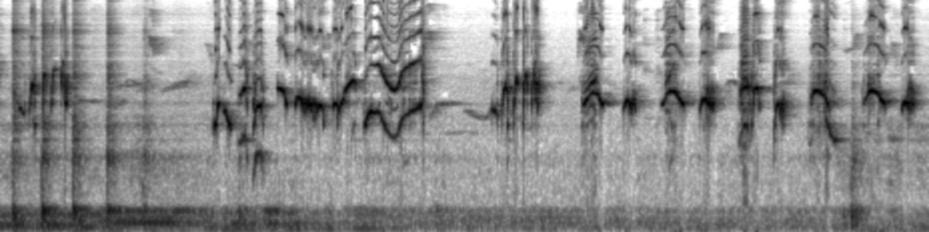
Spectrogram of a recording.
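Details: Oriental magpie-robin (kacer), caged, in a recording meant to stimulate caged birds to sing: lively run of swooping, slurred whistles, then a string of short rising-falling whistled notes repeated nearly every half second, with low background hum.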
